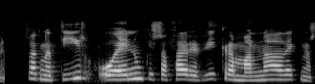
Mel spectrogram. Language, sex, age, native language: Icelandic, female, 40-49, Icelandic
